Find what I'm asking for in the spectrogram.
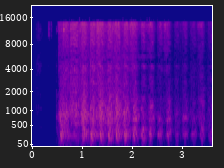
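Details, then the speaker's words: VW Baja Bug that ran hard in the desert, possibly took in water and now won't start, cranked with a helper working the gas: even starter chugs about three a second, one brief pop early, never catches; crank, no start. "I'm just gonna crank until it's on okay yep do it again"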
